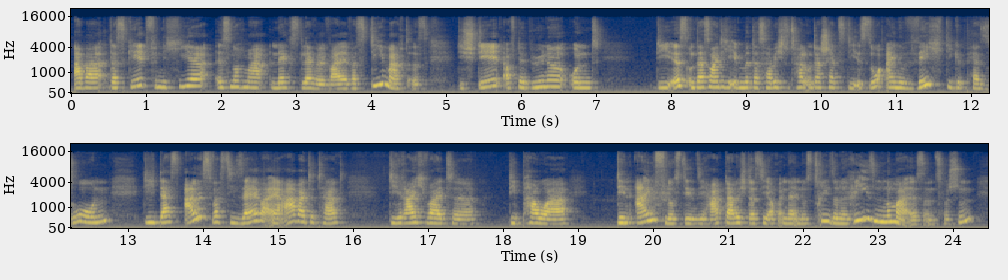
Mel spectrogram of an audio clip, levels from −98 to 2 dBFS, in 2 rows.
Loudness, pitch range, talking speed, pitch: -19 LUFS, 200-240 Hz, 170 wpm, 220 Hz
